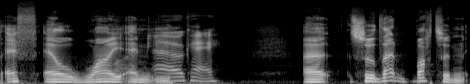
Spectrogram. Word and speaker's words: Flyme: But I think Meizu have done something quite innovative with their operating system, which is called Flyme or Flyme, depending on your pronunciation. Is it spelled Flime? It's Flyme.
